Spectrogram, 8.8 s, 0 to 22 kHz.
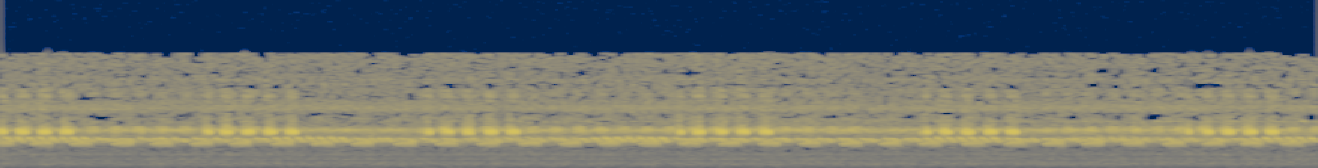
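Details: Steady high insect buzzing carries repeated chirp bursts, each of four or five quick pulses, returning roughly every 1.5 seconds.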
